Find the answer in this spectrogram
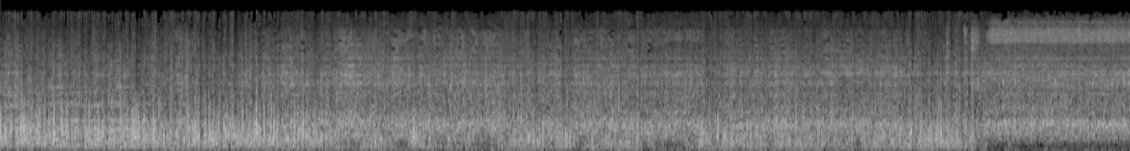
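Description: Vietnam Railways diesel locomotive and its passenger coaches running past close by on the track: a steady rushing rumble of the passing train. About ten seconds in, the low rumble drops away and a thin high hiss comes in.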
